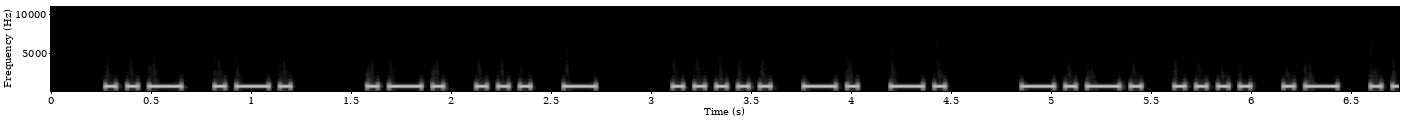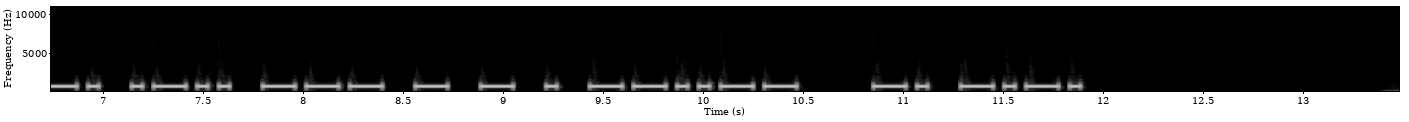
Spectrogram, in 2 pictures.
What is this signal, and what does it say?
Morse code, heard as a keyed tone, about 22 wpm, 700 Hz. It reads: UR RST 5NN CHARLOTTE, NC
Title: K1USN SST QSO Practice 22wpm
